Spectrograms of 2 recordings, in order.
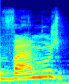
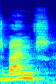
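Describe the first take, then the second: First: The word begins with a v sound. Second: The word begins with a b sound. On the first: This is the standard pronunciation. "em vez de vamos" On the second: This is regional speech used when talking naturally and fast. "nós trocamos os Vs pelos Bs"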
